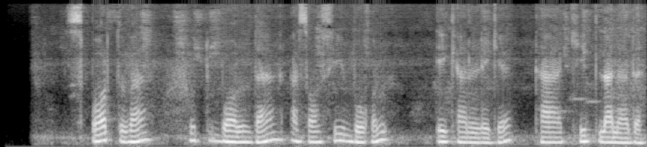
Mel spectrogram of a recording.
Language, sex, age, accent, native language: Uzbek, male, 25-34, Surxondaryo, Uzbek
